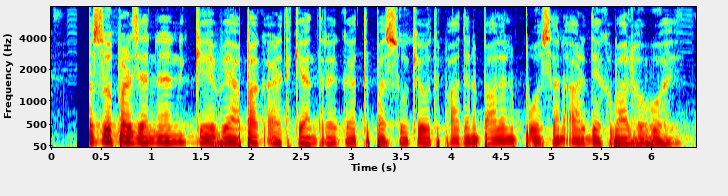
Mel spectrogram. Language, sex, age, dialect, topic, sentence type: Magahi, male, 18-24, Southern, agriculture, statement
